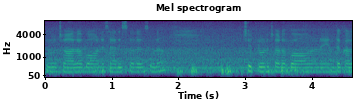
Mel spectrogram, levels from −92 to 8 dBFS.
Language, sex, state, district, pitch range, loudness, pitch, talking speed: Telugu, female, Andhra Pradesh, Guntur, 190-200 Hz, -31 LUFS, 195 Hz, 170 wpm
